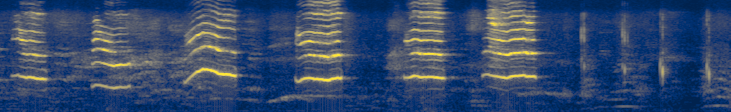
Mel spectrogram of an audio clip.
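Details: Pet Indian green-necked ringneck parrot talking in a cat's voice, calling miaoon: six drawn-out, harmonic meows roughly one per second, some rising then falling, followed by a few short clicks and soft chirps in a small room.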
